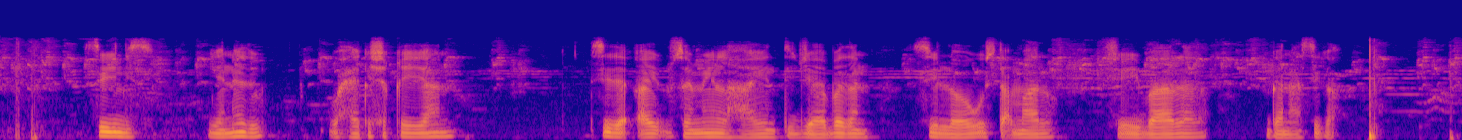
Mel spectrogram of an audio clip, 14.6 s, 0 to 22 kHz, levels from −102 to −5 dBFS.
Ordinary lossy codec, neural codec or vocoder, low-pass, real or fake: none; none; 7.2 kHz; real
